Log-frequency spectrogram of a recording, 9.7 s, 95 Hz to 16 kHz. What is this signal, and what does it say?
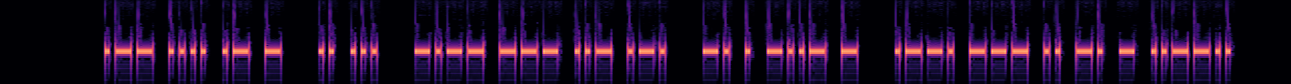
Morse code, heard as a keyed tone, about 30 wpm, 700 Hz. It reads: WHAT IS YOUR NEXT POINT?
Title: Sentences from Top 1000 Words - Review Part 1 - 30wpm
